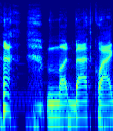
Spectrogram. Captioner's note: laughs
